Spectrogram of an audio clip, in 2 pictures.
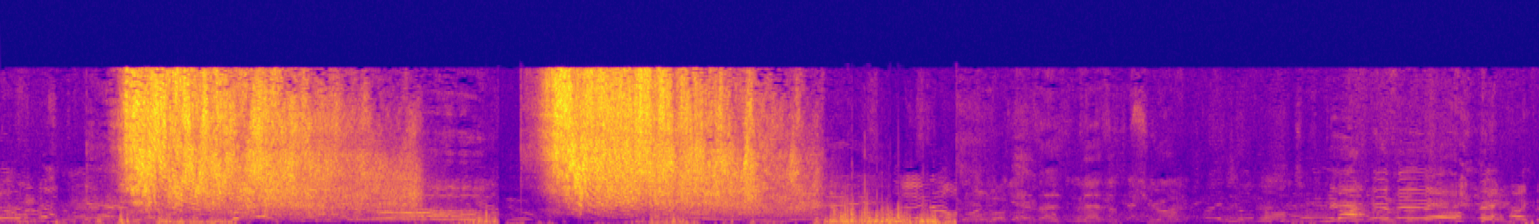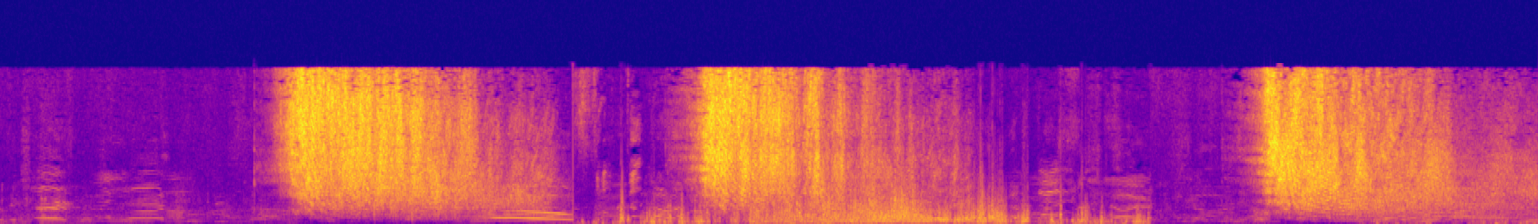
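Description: A small model rocket roars and whooshes up into the sky.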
